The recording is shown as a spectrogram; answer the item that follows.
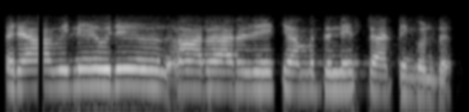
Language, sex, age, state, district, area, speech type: Malayalam, female, 45-60, Kerala, Alappuzha, rural, conversation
